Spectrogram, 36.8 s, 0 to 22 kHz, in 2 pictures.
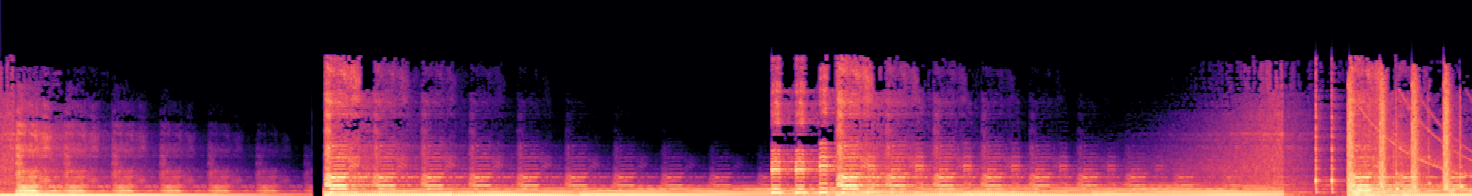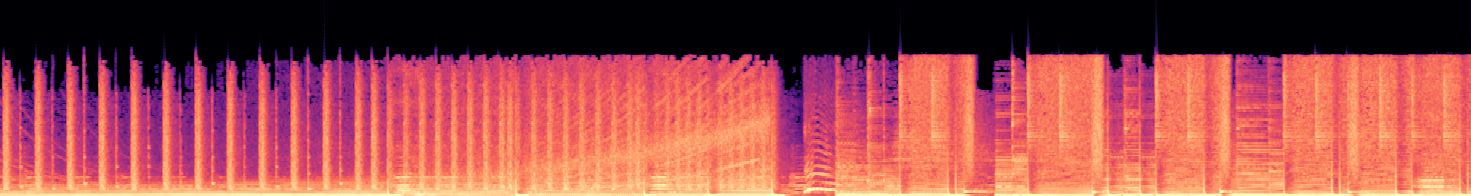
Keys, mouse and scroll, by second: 5.8 click, 9.5 click, 10.8 Return, 11.2 click, 16.0 ctrl+t, 16.5 click, 18.6 click, 19.3 t, 19.8 click, 21.0 Return, 23.0 t, 23.2 click, 26.1 Return, 27.6 click.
